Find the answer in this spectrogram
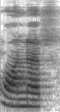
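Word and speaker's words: honour: तो देखो यहां पर जो ऑनर है वो स्टार्ट तो किससे हो रहा है? एच से। लेकिन हम इसको बोलते क्या है? ऑनर। ठीक है? ये साइलेंट रहता है।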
